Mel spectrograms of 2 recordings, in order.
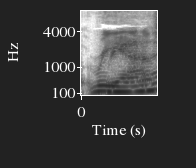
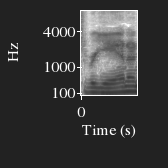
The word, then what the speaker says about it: Rihanna: R-I-H-A-N-N-A, and it's Rihanna, not Rihanna.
